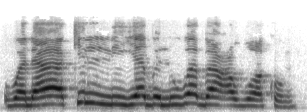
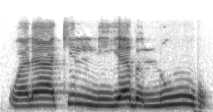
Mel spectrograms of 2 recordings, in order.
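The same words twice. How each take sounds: First: Slow recited "लियबलुआ बअदकुम" linked by a short wa; joined reading. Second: Slow "लियबलू" ending on a long oo; waqf stop. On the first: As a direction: run "लियबलुआ" on into "बअदकुम", measured and chanted. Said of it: "मिला के जब पढ़ेंगे". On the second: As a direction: stop and hold the oo of "लियबलू", no final a. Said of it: "जब वक्फ करेंगे". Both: Shown as a demonstration.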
